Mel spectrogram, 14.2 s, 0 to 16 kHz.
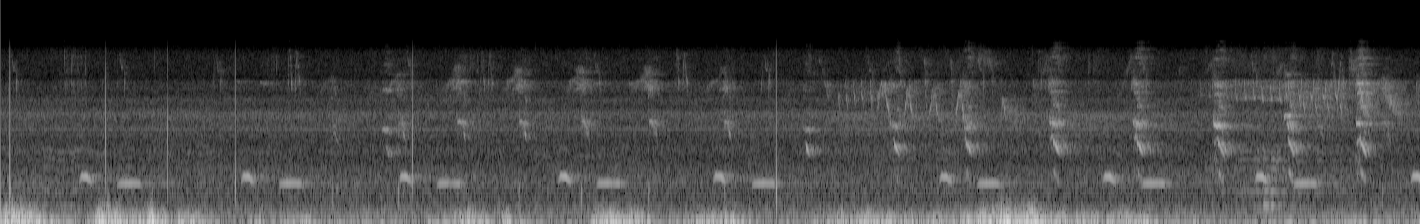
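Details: Two golden eagle chicks at a nest camera in Lahemaa, northern Estonia, on 22 June 2024, at breakfast feeding time, near a military training area. Short repeated mid-pitched notes, then bursts of thin, higher chirps over a low rumbling background.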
